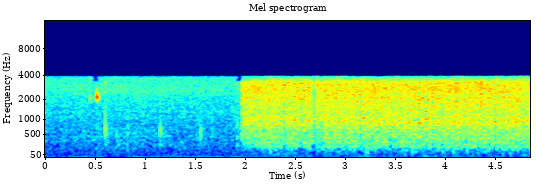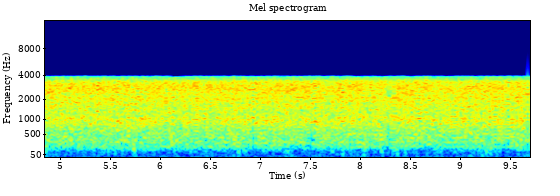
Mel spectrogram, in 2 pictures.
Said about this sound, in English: we can hear the rain. I'm going to have to get closer to the phone then so I can get over the rain.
